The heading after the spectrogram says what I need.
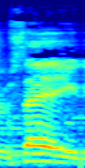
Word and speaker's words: Rustage: Dear Rustage, yes, it's pronounced Rustage.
